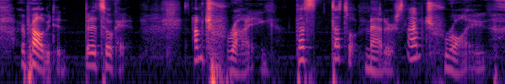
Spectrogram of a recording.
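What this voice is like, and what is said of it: Usual voice. Nothing is said of it.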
